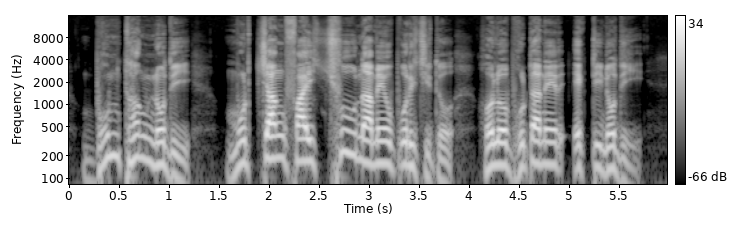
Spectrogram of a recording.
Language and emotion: Bengali, neutral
